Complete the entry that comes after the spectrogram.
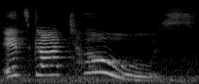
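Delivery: slow, delighted exclamation; exclaiming. Acted. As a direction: drag it out in amazement.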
